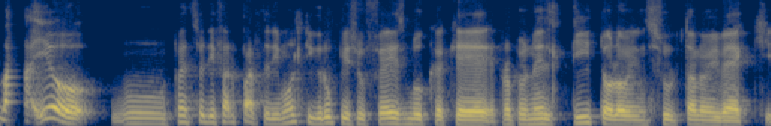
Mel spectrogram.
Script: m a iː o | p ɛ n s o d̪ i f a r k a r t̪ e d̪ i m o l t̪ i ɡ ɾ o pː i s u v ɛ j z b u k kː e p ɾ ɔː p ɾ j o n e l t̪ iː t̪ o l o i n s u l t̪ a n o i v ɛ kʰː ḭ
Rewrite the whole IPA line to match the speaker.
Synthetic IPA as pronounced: m a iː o | p ɛ n s o d̪ i f a r p a r t̪ e d̪ i m o l t̪ i ɡ ɾ u pː i s u f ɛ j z b u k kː e p ɾ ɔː p ɾ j o n e l t̪ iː t̪ o l o i n s u l t̪ a n o i v ɛ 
